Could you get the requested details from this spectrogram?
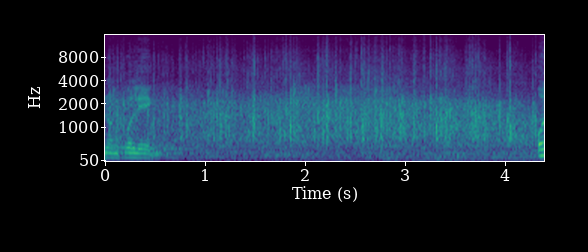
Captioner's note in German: Beifall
